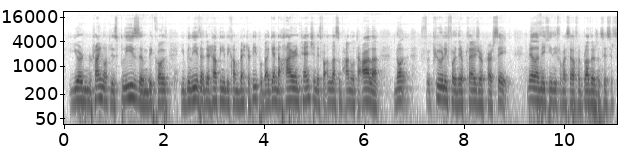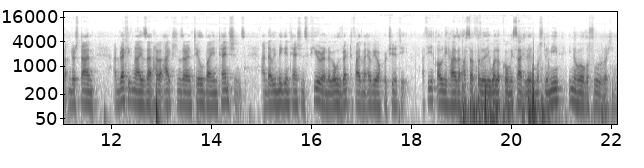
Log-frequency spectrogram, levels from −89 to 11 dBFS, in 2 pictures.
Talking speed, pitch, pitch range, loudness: 195 wpm, 120 Hz, 115-130 Hz, -27 LUFS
